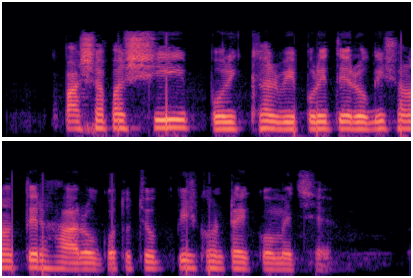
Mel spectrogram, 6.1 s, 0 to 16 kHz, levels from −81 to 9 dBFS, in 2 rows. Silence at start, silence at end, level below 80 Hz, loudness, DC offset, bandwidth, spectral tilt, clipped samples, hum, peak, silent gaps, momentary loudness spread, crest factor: 0.5 s; 0.6 s; -50 dBFS; -17 LUFS; under 0.1%; 8 kHz; -5 dB/octave; under 0.1%; none; -2 dBFS; none; 10 LU; 16 dB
